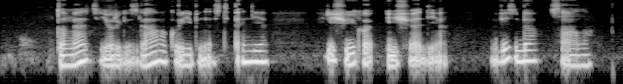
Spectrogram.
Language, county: Lithuanian, Vilnius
